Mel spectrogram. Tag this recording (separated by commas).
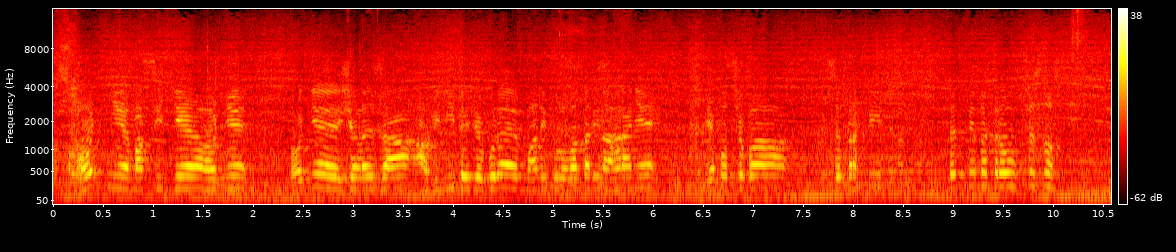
Vehicle, Speech, Truck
